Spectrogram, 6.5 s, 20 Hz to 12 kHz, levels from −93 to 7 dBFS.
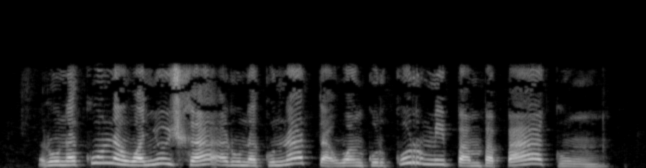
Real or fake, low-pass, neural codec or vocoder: real; 7.2 kHz; none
